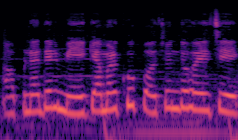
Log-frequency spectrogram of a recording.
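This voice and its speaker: High-voiced eager mother-in-law played by a woman. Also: fairly even intonation, fast, a little mellow, soft background music, natural voice. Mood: decisive. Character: eager, decisive middle-aged mother-in-law matchmaking for her son. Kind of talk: scripted cartoon dialogue.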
